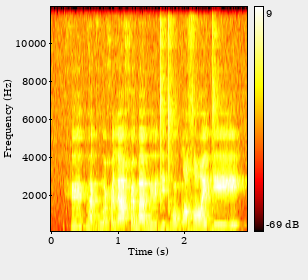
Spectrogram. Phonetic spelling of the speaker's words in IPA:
høːbʱaɡʱoːħʊ la ħøwa wøːdedʱɔɡla zˤeː deː

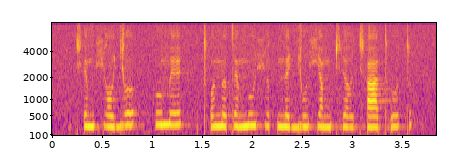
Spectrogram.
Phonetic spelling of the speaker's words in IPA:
cʰemçɔʊ̯ɟɤ | ume | tʼonɤtɛ muçot nɛɟuçam cʰiʁcʰatʼut

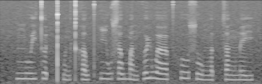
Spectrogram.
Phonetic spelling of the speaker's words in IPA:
ŋuː˨jt̪ɵ˨˥t̚ kʷʰɐ˨˩nkʰɐ˨˥wpʰiː˧w sɐ˧wmɐ˨˩nfɵ˥ɥ wœː˨pʰuː˧ suː˨˩ŋɐ˨k̚sɐ˨ŋ me˨j

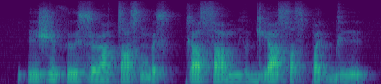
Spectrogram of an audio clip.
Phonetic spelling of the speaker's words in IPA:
ʔɪ ʒɪθʏ zœə̯ tˤɐsˤŋ͡møs kːɪ sˤɛ miə̯ɡʲeə̯ sˤɐsˤpɪ ɡ͡bɪ

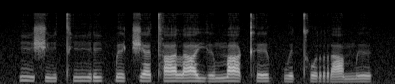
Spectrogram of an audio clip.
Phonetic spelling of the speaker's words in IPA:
i˦ʃi˨tʰiː˦ɾi˦ k͡pɪ˦ t͡ʃɛ˦tʰa˦la˦jɪ˨˦ ma˦ kʰe˦ kʷɪ˨tʰʊ˦ra˨ mɪ˦

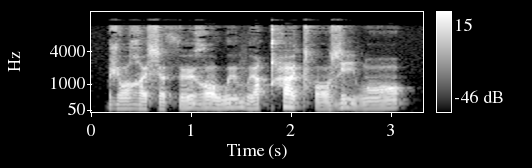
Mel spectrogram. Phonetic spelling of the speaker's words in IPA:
ʒɔ˩ ʁɘ˩sə˩ θø˩˧˩ɣɔ˧˩˧w ɨ˩˥βɘ˩˧˩ qʰɘ˥˩tʰɔ˩ zi˥˩ βɔ̃˧˥

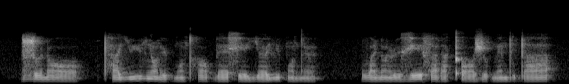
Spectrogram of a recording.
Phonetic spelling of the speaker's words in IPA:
ɮoɳɔ | t̪ʰaʎyʎɔ̃ɾø bɔ̃t̪ʰɔbɛxe jœlʲopɔ̃dœ̃ | lˠeɳɔ̃ɭø ɣefa ɾakʼɔ ʒobɛ̃d̪i d̪a

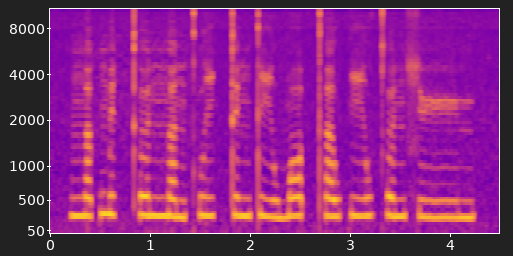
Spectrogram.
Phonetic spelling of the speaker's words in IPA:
ŋɐ˨˥k̚mɪ˨˥k̚ t̪ʰɵ˧n n̪ɐ˨˩nkʷʰiː˨k̚ t̪ɪ˨˧ŋt̪iː˨˩wmɔː˧t̚ t̪ʰɐ˨˧wkiː˨˥wt̪ʰɵ˨˧n syː˧m

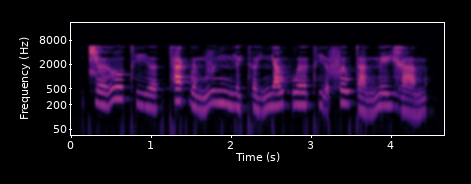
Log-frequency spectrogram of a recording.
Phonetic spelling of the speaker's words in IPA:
t͡ɕəː˨˩ɣo˧t̪ʰi˨˩ə̯ | t̪ʰa˦˥k̚lə˧˩mvɨ˧ŋ ɲə˨˩jt̪ʰə˧˩j ɲa˨˦whwəː˧ t̪ʰḭ˧˨ə̯ fə˧w t̪a˧˩nme˧jɣa˧˩˨m

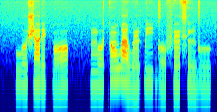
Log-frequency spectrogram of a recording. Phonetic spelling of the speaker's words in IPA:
wo˧ʃa˧ɾe˨k͡pɔ˨˦ | mo˧tɔ̃˦wa˦˨ wɛ̃˨˦k͡pi˧ɡo˨fɛ̃˧ sĩ˧ɡu˧

